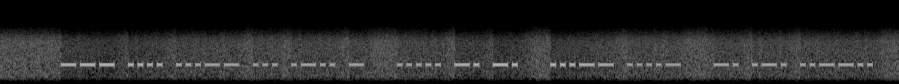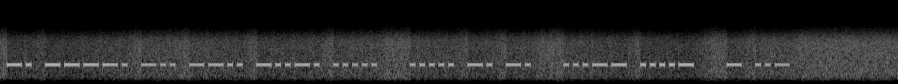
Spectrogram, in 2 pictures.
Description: Morse code, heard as a keyed tone, machine-sent, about 25 wpm, 920 Hz, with radio static. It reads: OH3SLT 5NN 34 NR? N9DZ/5 5NN 34 TU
